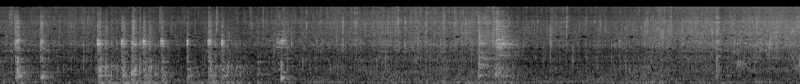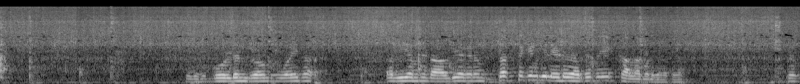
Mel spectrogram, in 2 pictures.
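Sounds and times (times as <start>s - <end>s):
paste sizzling in hot oil: 0.0s - 16.0s
spoon scraping and knocking on pan: 0.2s - 3.0s.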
